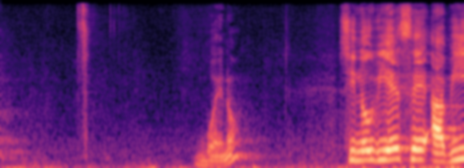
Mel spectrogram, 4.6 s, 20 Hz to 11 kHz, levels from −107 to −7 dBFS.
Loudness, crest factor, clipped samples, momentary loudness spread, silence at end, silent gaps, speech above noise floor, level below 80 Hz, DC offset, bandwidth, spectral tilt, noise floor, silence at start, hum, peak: -19 LUFS; 20 dB; under 0.1%; 27 LU; 0 s; none; 34 dB; -44 dBFS; under 0.1%; 10.5 kHz; -5 dB/octave; -53 dBFS; 0.05 s; none; -2 dBFS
